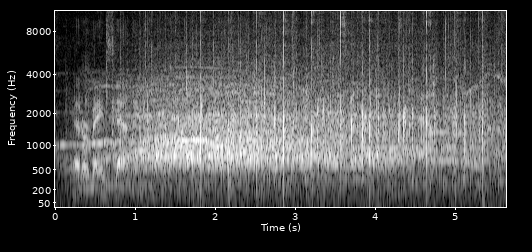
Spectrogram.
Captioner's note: applause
